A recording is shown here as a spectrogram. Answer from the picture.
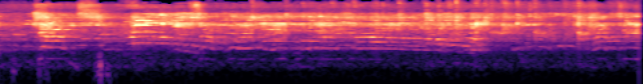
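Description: Excited shouting and cheering as a goal is scored in a football match, with long, high yells that fall in pitch through the middle.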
